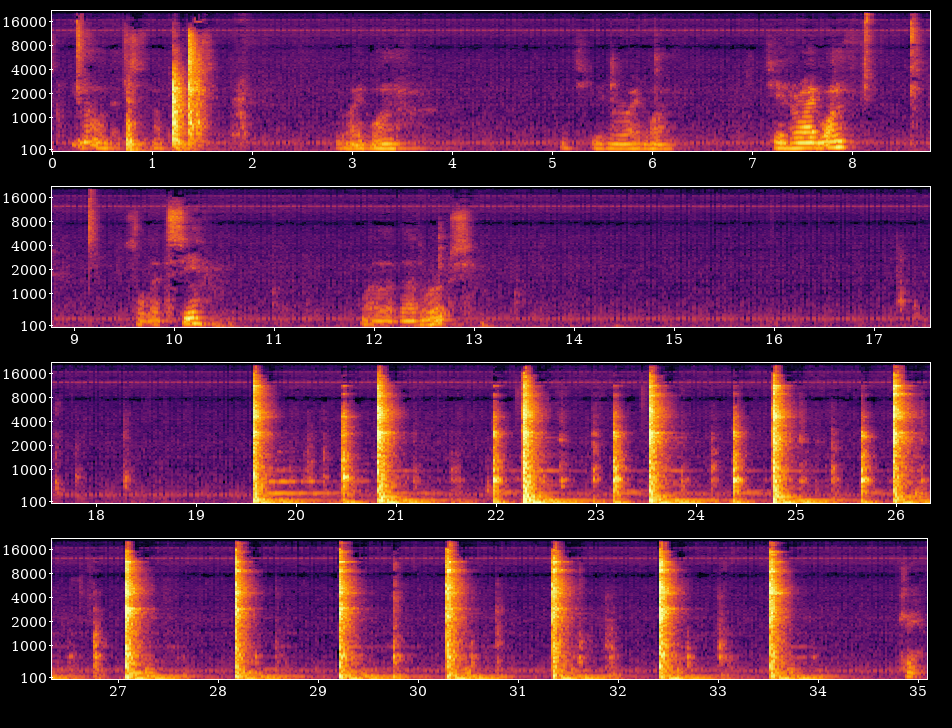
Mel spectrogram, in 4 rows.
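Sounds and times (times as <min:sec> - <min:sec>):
hammer striking metal punch: 0:19.6 - 0:27.6, 0:28.2 - 0:34.1.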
